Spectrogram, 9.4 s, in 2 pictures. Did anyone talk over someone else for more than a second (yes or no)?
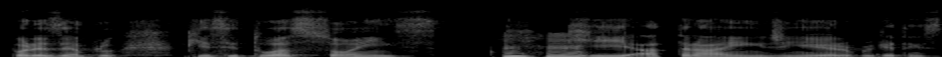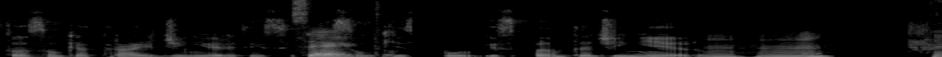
no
